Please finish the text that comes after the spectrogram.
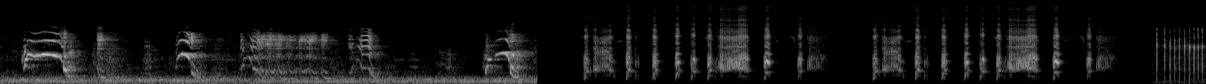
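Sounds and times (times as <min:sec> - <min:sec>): bird clucking: 0:02.0 - 0:11.2.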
